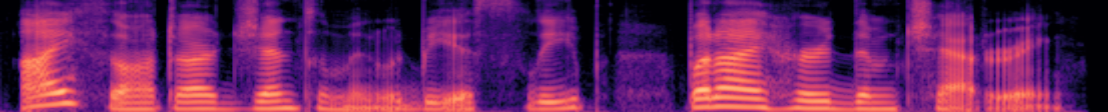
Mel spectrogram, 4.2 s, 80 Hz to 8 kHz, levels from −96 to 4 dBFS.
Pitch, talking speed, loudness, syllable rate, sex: 195 Hz, 175 wpm, -20 LUFS, 4.8 syllables/s, female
